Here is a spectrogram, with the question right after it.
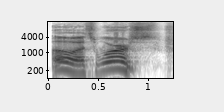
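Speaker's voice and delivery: loud, high, drawn-out cry; amused dismay. Real, not acted. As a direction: wail it out, about to burst out laughing. Sees the hair looks worse.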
